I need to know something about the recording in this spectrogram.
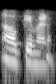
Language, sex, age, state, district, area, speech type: Malayalam, female, 18-30, Kerala, Idukki, rural, conversation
